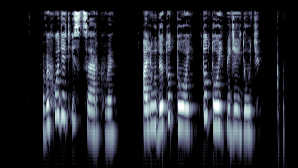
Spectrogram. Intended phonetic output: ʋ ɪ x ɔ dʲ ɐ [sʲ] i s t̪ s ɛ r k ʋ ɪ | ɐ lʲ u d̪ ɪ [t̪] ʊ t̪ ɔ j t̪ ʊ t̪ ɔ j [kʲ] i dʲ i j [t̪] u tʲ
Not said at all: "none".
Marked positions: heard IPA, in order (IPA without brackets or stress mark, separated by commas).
tʲ, t̪, pʲ, d̪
